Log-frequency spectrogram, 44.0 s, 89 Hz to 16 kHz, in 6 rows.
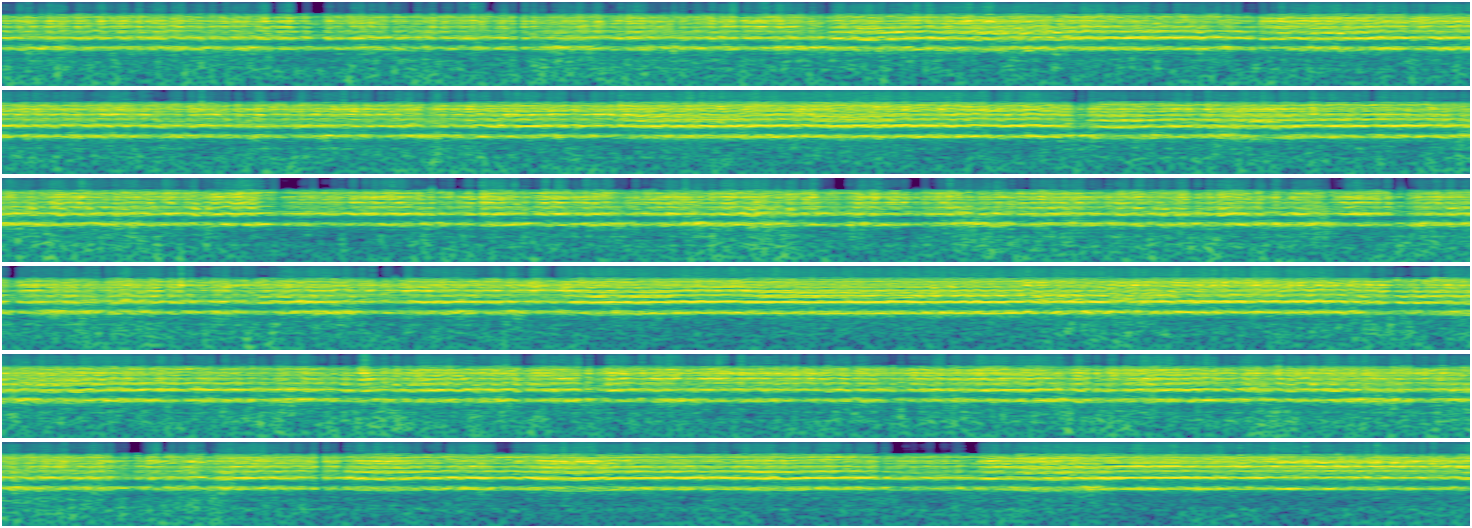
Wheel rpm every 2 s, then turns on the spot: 230, 230, 220, 220, 230, 220, 220, 230, 240, 240, 240, 230, 230, 210, 230, 230, 230, 230, 230, 230, 230, 230.
none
